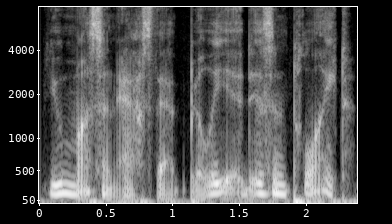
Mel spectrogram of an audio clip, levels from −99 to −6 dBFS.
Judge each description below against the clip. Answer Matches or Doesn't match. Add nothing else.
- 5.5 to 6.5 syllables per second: Doesn't match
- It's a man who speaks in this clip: Matches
